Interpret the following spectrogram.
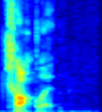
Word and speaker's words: chocolate: as three syllables vegetable chocolate looks like it has three or even four syllables but we say it as two syllables chocolate the syllable that's dropped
